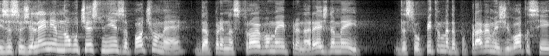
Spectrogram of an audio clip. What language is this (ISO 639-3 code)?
bul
